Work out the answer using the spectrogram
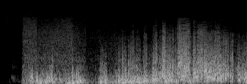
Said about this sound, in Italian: Il rumore del vento impetuoso che soffia incessantemente sulla nota isola turistica di Creta.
